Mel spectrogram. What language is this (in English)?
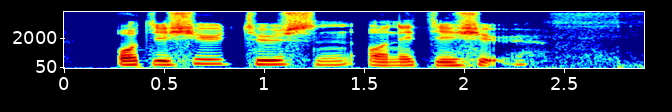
Norwegian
